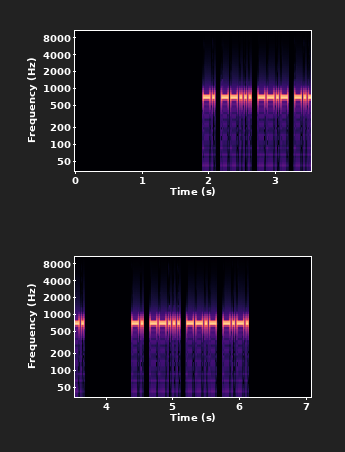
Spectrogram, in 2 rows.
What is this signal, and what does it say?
Morse code, heard as a keyed tone, about 36 wpm, 700 Hz. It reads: N7QC N7QC
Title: USA Call Signs - 4 Characters - Repeated 2x - 35wpm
